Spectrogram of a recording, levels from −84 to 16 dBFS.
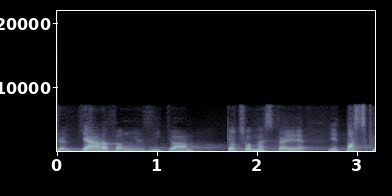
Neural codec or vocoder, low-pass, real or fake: codec, 16 kHz, 0.5 kbps, FunCodec, trained on Chinese and English, 25 frames a second; 7.2 kHz; fake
